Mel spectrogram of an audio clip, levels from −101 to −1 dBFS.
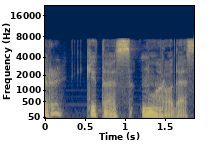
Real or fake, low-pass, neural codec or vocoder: real; 7.2 kHz; none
